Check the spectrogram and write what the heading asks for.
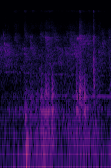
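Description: Faint, light clatter of a large aluminium lid being set onto a cooking pot of rice, a few soft knocks with a brief metallic ring near the end.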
